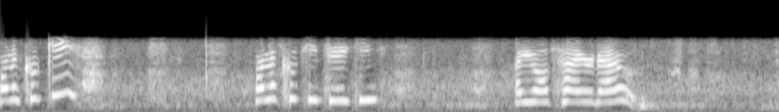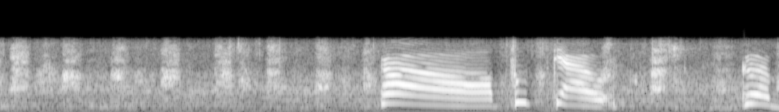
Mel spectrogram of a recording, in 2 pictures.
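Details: Giant Schnauzer-Boxer cross dog in a backyard after a burst of wild energy. Bursts of harmonic whining and yelping with rising and falling pitch, including one long descending whine. A person talks to the dog between the calls.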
